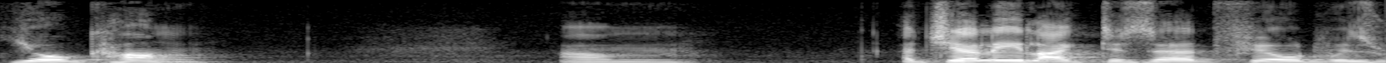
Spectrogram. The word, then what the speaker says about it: Yokan: Okay, this is called Yokang, not Yokan. I've been calling it Yokan, but that's not correct. It's actually pronounced Yokang.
